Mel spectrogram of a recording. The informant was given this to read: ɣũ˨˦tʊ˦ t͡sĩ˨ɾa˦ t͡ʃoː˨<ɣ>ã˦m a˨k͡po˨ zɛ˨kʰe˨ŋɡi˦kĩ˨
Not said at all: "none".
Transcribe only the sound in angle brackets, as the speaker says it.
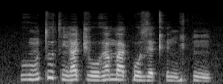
ɣ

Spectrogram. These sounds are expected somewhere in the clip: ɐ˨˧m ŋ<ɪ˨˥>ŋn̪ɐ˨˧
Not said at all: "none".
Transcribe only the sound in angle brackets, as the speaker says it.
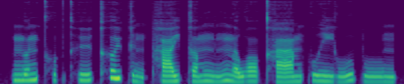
ɪ˨˥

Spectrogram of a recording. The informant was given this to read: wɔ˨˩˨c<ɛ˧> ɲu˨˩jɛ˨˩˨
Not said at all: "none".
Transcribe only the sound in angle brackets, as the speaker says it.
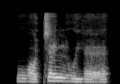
ɛ˧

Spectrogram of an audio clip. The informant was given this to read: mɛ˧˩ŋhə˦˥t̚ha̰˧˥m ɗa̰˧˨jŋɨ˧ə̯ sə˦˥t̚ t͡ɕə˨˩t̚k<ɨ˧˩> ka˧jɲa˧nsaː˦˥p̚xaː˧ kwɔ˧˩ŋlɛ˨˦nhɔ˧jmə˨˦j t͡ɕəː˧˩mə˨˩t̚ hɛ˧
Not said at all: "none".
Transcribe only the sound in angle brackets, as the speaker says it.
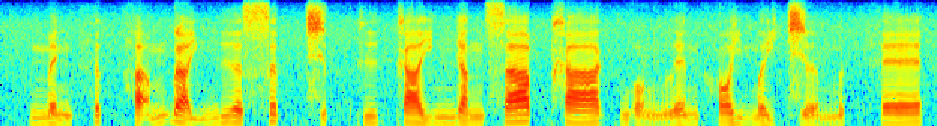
ɨ˧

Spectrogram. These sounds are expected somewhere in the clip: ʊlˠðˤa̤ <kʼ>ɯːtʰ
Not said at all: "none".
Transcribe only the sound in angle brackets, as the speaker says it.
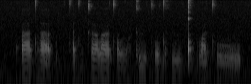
kʼ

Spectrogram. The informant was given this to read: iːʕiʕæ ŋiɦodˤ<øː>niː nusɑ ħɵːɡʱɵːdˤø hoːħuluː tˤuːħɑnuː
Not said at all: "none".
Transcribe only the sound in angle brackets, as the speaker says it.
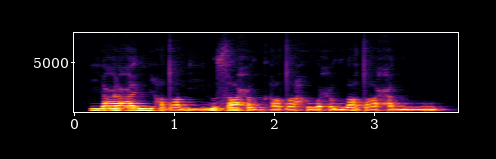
øː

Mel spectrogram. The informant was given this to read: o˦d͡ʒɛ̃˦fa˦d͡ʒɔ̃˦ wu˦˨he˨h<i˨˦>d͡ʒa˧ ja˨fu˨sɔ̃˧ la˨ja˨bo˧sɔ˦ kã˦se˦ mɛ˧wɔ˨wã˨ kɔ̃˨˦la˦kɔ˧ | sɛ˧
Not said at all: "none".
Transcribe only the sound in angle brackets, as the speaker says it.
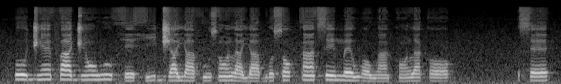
i˨˦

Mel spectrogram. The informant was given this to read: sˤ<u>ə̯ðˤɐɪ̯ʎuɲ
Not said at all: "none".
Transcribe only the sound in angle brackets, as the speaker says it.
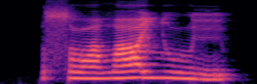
u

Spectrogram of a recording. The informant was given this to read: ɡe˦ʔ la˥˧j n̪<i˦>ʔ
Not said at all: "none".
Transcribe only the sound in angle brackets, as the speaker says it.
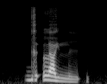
i˨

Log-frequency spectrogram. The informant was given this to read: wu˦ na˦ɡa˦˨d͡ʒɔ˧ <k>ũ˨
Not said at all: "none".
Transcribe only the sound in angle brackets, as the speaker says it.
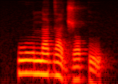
k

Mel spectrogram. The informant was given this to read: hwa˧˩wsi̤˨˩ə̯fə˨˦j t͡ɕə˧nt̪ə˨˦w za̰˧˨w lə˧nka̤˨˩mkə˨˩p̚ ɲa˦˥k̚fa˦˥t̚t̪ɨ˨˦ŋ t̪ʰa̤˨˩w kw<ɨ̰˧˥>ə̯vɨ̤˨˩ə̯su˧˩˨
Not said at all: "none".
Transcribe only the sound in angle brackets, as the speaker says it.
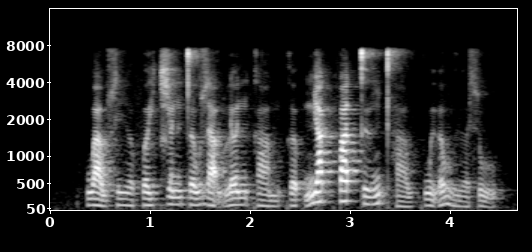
ɨ̰˧˥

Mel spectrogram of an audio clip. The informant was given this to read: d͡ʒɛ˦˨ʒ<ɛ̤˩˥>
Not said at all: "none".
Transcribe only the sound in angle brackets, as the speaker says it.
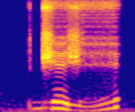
ɛ̤˩˥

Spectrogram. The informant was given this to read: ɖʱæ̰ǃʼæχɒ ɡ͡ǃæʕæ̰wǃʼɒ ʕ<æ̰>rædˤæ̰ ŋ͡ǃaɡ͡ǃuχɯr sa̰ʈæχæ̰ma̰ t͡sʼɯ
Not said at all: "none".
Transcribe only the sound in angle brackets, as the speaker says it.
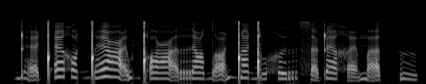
a̰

